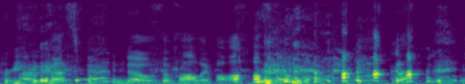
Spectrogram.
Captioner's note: laughs; laughing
